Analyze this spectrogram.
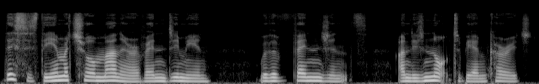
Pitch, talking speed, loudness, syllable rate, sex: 160 Hz, 180 wpm, -20 LUFS, 6.0 syllables/s, female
